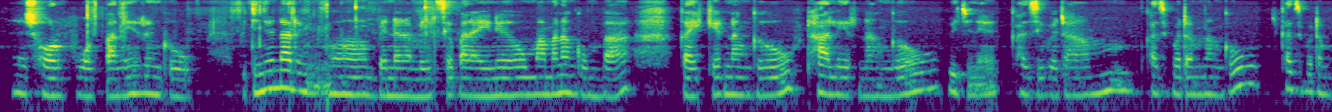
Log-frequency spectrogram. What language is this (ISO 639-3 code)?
brx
